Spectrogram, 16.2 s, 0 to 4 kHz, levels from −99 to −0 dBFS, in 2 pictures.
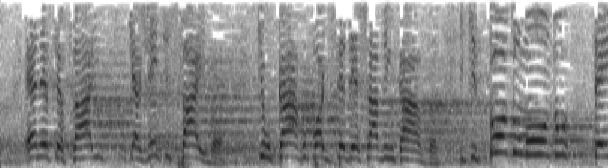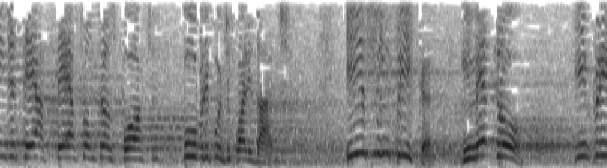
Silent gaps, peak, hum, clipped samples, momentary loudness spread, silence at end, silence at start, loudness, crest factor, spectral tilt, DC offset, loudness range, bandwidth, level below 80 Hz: none; -6 dBFS; none; under 0.1%; 10 LU; 0 s; 0 s; -20 LUFS; 14 dB; -9 dB/octave; under 0.1%; 2 LU; 4 kHz; -56 dBFS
